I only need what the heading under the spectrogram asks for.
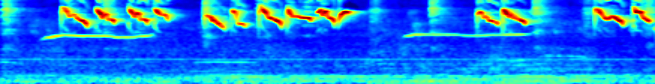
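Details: White-eye of the local Banten buktoni type delivering ngeroll tembak song: twice a long, even whistle leads into rapid groups of bright, falling chirps, repeated in short rolling bursts. A steady electrical hum is faintly present.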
